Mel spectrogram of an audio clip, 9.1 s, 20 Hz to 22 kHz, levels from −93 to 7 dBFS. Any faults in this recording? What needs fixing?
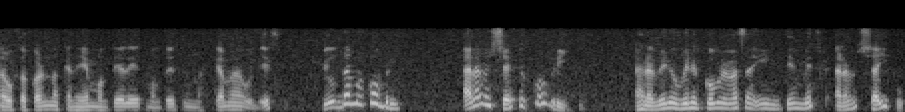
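Speech cut by the noise suppressor at 1.45–1.66 s, 1.82–2.18 s and 2.52–2.85 s. Stretches of speech were treated as noise and pulled down by about 17, 18 and 19 dB, leaving them swallowed and faint. Prevent it by lowering the suppressor's aggressiveness so quiet speech over room noise about 20 dB down is passed intact.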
